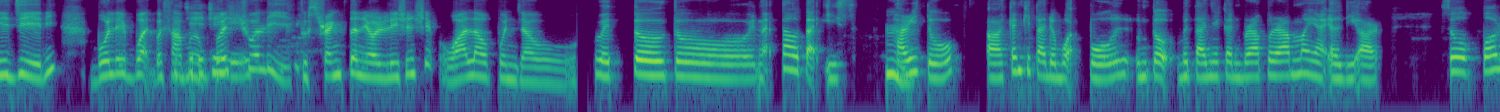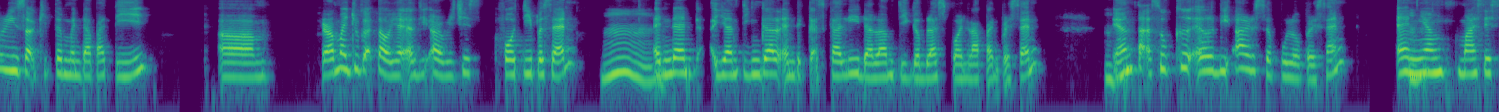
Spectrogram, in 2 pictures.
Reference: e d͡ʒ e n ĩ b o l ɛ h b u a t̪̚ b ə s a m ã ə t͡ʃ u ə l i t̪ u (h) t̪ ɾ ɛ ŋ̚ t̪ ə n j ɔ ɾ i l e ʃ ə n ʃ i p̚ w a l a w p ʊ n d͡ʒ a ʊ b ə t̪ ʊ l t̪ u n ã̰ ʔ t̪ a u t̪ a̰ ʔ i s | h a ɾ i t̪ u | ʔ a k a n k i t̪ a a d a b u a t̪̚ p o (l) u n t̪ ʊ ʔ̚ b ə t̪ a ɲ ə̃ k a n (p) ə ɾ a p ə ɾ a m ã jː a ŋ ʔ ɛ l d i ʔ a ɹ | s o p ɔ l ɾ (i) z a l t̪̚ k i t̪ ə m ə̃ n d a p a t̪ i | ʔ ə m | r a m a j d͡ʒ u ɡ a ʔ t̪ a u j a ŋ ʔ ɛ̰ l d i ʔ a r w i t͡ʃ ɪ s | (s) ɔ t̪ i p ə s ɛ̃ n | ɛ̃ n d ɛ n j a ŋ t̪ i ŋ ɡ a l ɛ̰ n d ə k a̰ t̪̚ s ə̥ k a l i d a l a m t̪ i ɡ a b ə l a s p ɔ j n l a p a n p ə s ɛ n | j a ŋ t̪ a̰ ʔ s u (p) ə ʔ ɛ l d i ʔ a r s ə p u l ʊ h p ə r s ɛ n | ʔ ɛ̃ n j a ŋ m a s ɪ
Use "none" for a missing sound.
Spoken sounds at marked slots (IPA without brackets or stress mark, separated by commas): s, l, b, i, f, k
